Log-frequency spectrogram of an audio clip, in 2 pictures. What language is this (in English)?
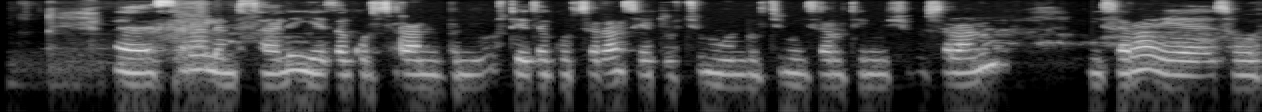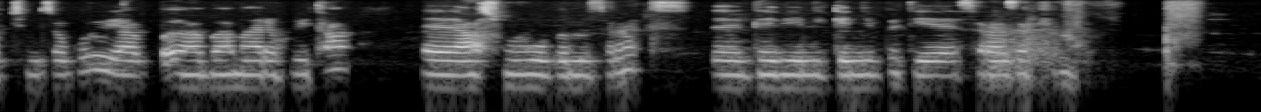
Amharic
